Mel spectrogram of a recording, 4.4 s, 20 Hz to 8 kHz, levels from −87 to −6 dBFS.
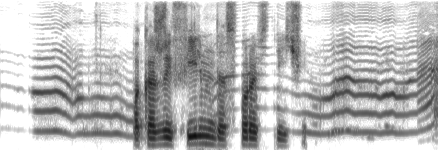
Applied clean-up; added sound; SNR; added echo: neural mask model RNNoise.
